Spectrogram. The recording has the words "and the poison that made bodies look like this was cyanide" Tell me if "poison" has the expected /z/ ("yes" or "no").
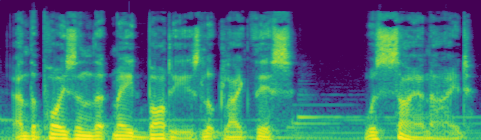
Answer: yes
